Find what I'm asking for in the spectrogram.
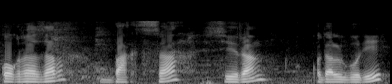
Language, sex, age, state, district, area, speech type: Bodo, male, 18-30, Assam, Udalguri, urban, spontaneous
